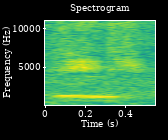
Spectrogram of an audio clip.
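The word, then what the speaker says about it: 猫: In Chinese we say Mao, but in English we say cat.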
